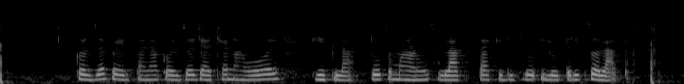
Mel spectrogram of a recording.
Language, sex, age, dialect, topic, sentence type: Marathi, female, 18-24, Southern Konkan, banking, question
